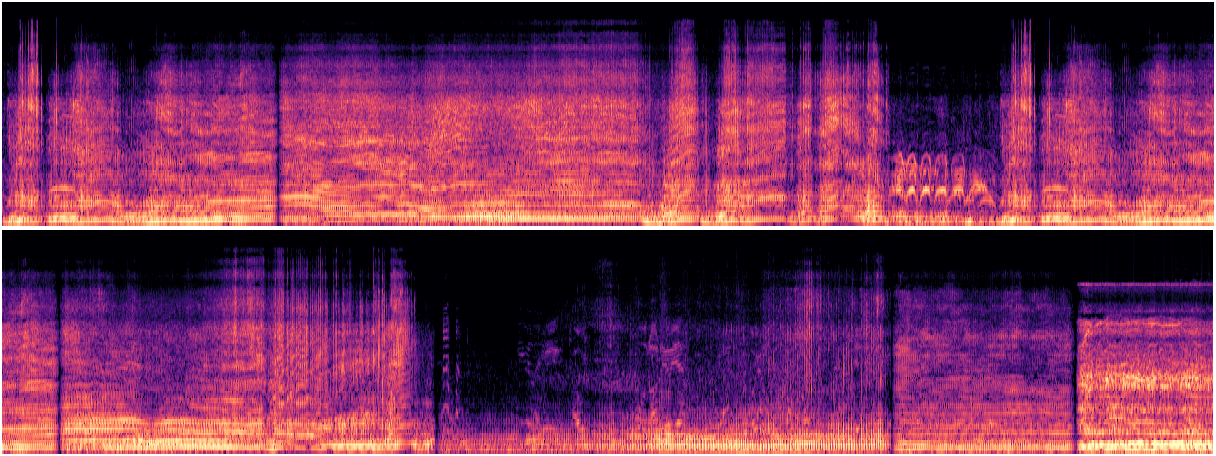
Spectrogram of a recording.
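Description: Off-road trucks' engines revving and running in a run of short clips, with people's voices and shouts over them.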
